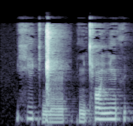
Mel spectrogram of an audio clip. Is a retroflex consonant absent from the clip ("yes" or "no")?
yes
